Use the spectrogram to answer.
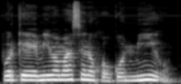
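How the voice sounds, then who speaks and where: A woman's voice: medium pitch, steady tone, normal speed, mellow, close to an everyday voice. A woman quoting a sad lonely little girl. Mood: pleading. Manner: plaintive, pleading.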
